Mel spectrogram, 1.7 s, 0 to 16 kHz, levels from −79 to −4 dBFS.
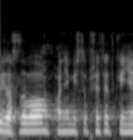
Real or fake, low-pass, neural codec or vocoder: real; 7.2 kHz; none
